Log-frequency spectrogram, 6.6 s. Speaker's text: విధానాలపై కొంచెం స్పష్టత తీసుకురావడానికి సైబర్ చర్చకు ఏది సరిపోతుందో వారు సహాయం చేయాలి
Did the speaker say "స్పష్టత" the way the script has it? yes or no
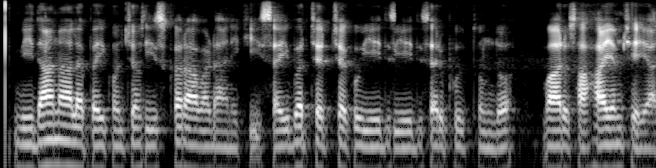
no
